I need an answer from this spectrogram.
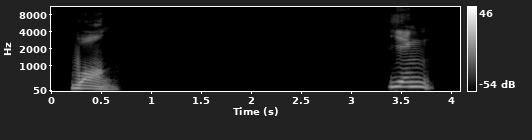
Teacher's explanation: Did you hear the high and lowlevel tones in that name?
